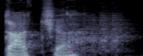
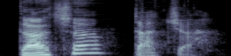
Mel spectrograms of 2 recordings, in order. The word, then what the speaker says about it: Dacia: And so just to go back, Dacia is actually pronounced Dacia. Dacia, and their first cars when they first were founded in the 60s were licensed Renaults.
